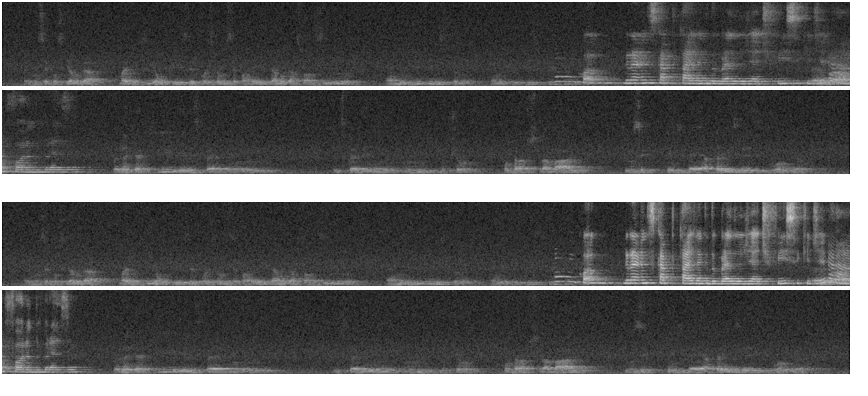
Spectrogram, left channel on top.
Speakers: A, on the left; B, on the right.
A: é você conseguir alugar. Mas o que eu fiz depois que eu me separei, que é alugar sozinho, é muito difícil também. É muito difícil porque
B: em qual- grandes capitais daqui do Brasil já é difícil, que
A: é
B: dirá
A: exato.
B: fora do Brasil.
A: Mas é que aqui eles pedem, eles pedem um, um, como é que chama? Contrato de trabalho que você tem que ganhar três vezes o aluguel.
